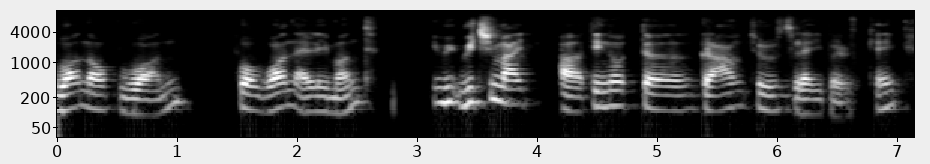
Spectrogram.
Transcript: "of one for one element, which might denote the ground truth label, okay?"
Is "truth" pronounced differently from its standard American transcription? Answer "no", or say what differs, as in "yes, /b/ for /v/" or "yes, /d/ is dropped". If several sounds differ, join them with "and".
yes, /ɹ/ is dropped and /s/ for /θ/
